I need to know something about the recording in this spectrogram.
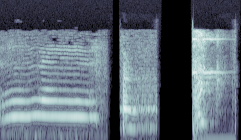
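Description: Cat meowing: one long, level meow lasting about a second, then two shorter meows.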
